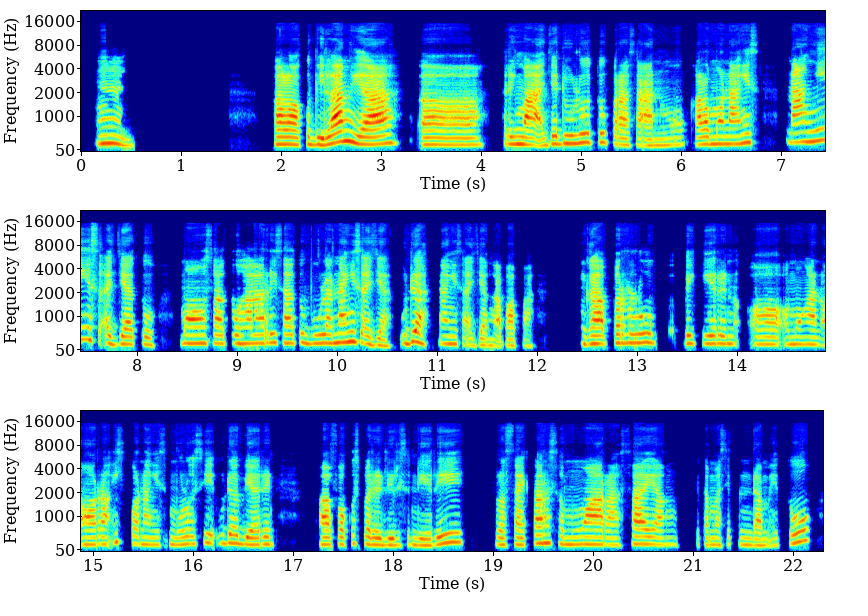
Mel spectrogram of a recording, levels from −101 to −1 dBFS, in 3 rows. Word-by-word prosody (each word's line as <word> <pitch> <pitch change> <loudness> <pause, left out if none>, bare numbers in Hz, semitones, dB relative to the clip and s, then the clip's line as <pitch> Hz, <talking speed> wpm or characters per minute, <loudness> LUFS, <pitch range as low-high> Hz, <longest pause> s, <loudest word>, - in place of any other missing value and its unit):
Mmm. 220 -6 0 1.4
Kalau 205 -1 +7
aku 200 0 -5
bilang 245 +9 +8
ya, 215 +2 +7 0.2
eee, 190 -1 +1 0.2
terima 210 -2 +4
aja 185 +5 -1
dulu 235 +3 +1
tuh 260 -1 -4
perasaanmu 185 -1 -3
kalau 200 +1 +2
mau 215 - +2
nangis 220 +4 +1 0.3
nangis 285 +5 +1
aja 210 -1 -1
tuh 200 -3 -5 0.2
mau 230 0 +4
1 230 0 -1
hari 235 +2 +1
1 240 +1 -1
bulan 235 +2 -1
nangis 270 +1 +3
aja 180 -8 -3
udah 240 +1 +3 0.2
nangis 215 -1 -2
aja 180 0 -6
gapapa, 170 -2 -6 0.4
nggak 220 0 +3
perlu 245 +1 0 0.2
pikirin, 225 -1 -3
eee, 205 -1 -3
omongan 205 0 -3
orang, 200 +3 -1
ih, 270 - -5
kok 215 - -4
nangis 200 -1 -7
mulu 200 +2 -4
sih? 245 +3 -7
Udah 230 -1 -2
biarin, 200 0 -1 0.5
eee, 200 - +5
fokus 210 +3 -4
pada 200 -2 0
diri 185 -1 -2
sendiri 200 +9 -2 0.2
selesaikan 200 +5 -1
semua 205 -1 +1
rasa 195 +3 -1
yang 195 -1 -6 0.2
kita - - -13
masih 190 +1 -8
pendam 180 -3 -5
itu, 240 - -2
210 Hz, 145 wpm, -24 LUFS, 195-230 Hz, 1.4 s, bilang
